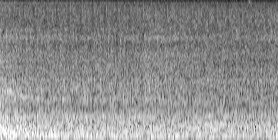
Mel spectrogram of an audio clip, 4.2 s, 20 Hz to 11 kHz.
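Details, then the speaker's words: 1985 Jaguar XJS V12, first start after 30 years abandoned, gauges dead: a low, lumpy, stumbling idle with several cylinders not firing yet. "but I'm going to let it run for a minute or so see what happens see if it uh picks up or maybe we gain a cylinder or so"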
